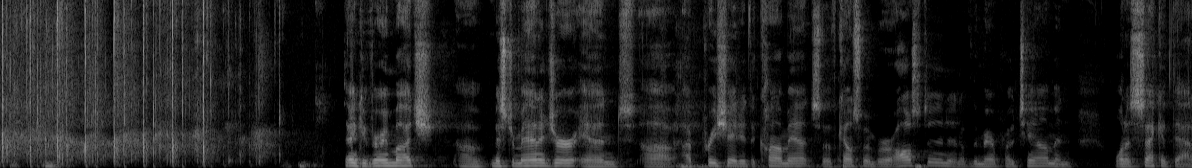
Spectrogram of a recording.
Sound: applause

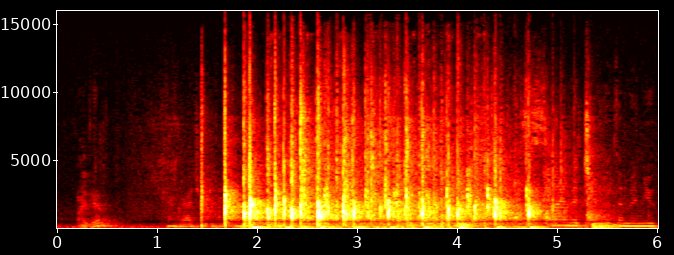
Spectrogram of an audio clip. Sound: applause

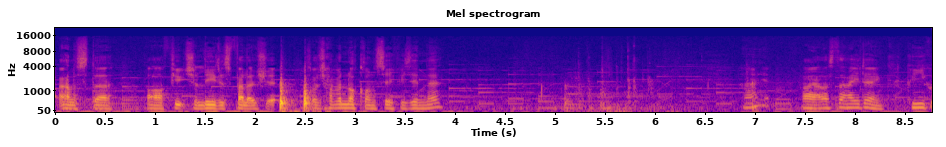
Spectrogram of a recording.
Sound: knocks

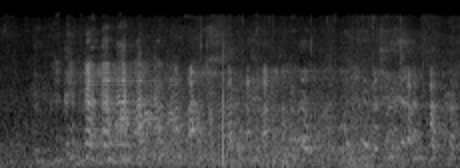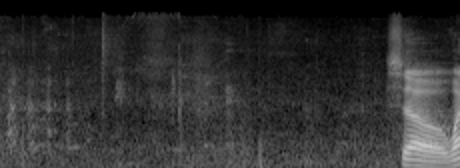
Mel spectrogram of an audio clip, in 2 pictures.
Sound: laughter

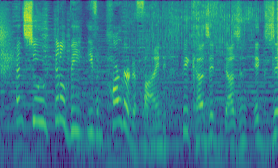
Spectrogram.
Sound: none

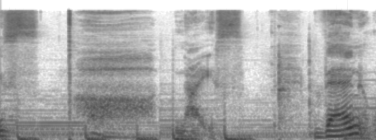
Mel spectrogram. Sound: gasps

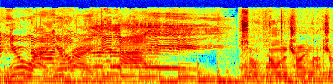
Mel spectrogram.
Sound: cheering

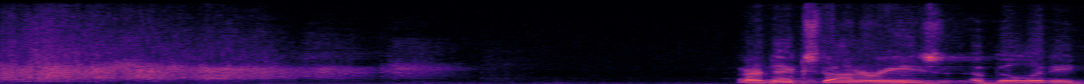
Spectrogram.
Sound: applause

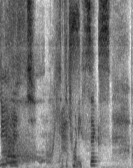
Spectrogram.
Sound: whispers

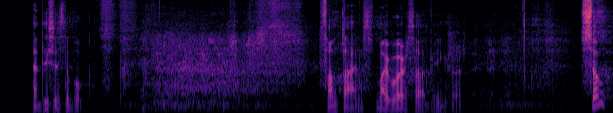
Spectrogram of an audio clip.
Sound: laughter

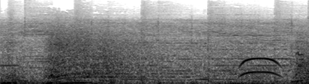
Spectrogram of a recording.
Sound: truck engine revs

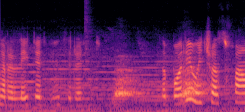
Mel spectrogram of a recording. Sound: dog Bark

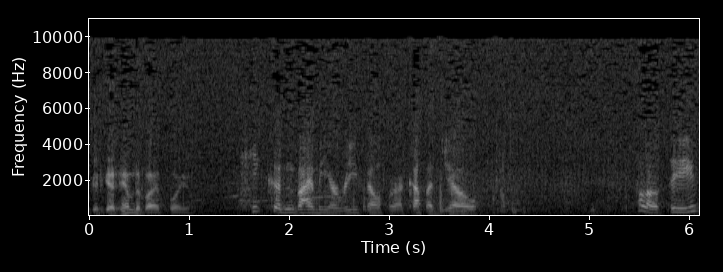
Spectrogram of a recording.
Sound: chuckles

